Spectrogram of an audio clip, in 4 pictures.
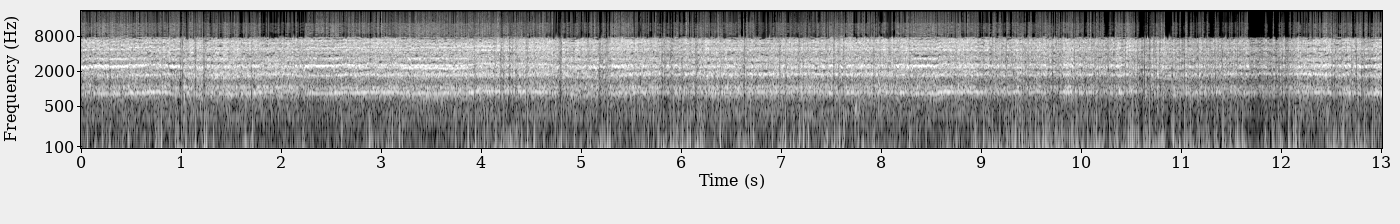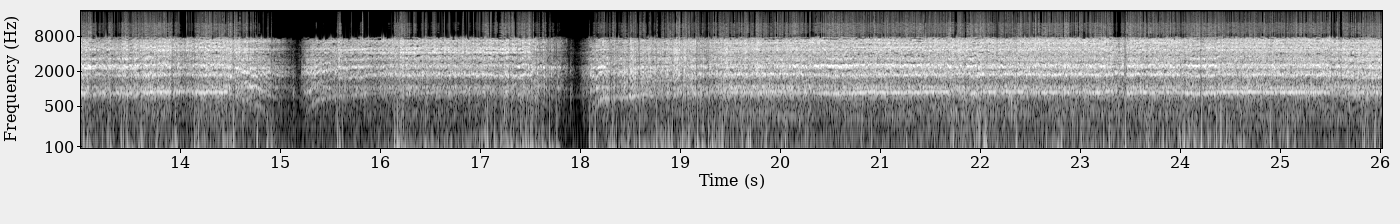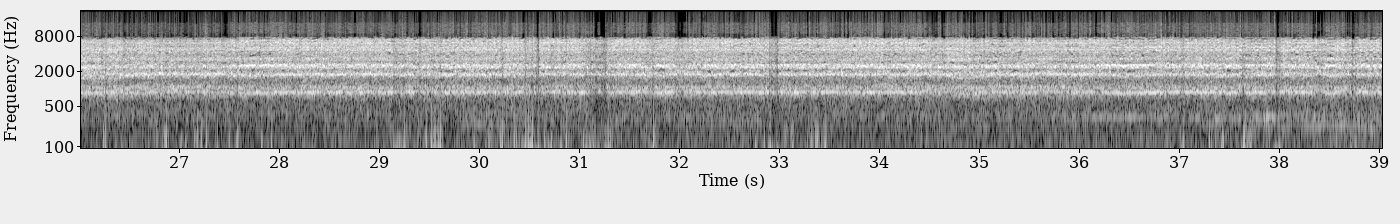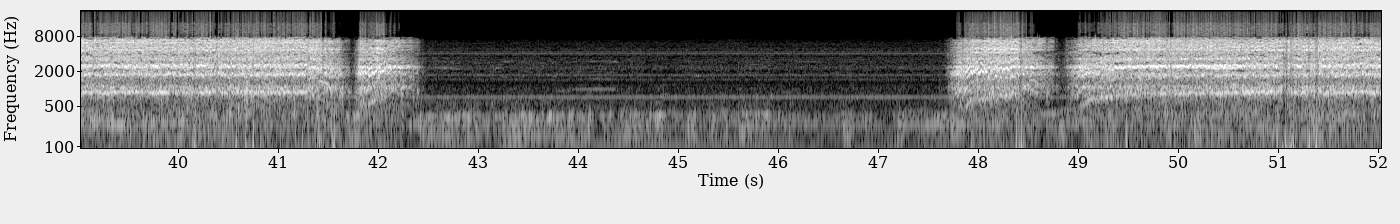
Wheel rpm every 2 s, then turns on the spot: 220, 220, 220, 230, 230, 230, 220, 140, 190, 180, 230, 230, 230, 230, 230, 240, 230, 230, 230, 230, 170, 20, 0, 10, 130, 220.
none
